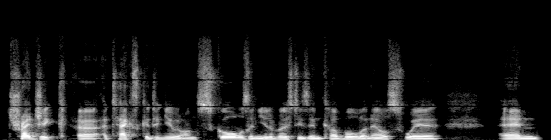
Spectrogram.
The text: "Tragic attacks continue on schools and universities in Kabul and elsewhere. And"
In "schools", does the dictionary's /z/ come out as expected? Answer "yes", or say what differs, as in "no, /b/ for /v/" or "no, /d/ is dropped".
yes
